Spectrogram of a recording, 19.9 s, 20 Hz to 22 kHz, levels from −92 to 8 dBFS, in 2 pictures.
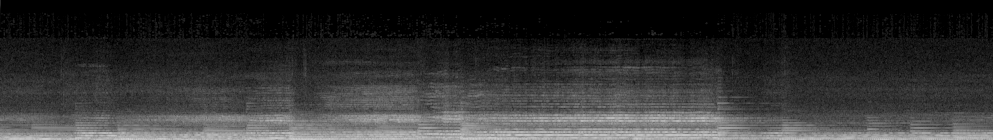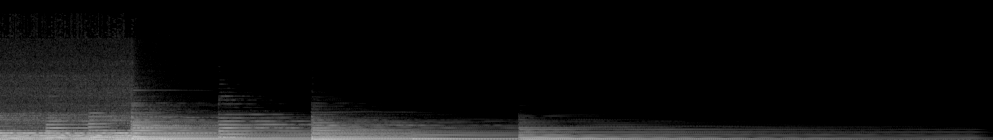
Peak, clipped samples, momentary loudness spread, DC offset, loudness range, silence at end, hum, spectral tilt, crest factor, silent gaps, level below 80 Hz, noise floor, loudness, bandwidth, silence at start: -6 dBFS; under 0.1%; 17 LU; under 0.1%; 18 LU; 3.45 s; none; -6 dB/octave; 16 dB; none; -48 dBFS; -62 dBFS; -20 LUFS; 12 kHz; 0 s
